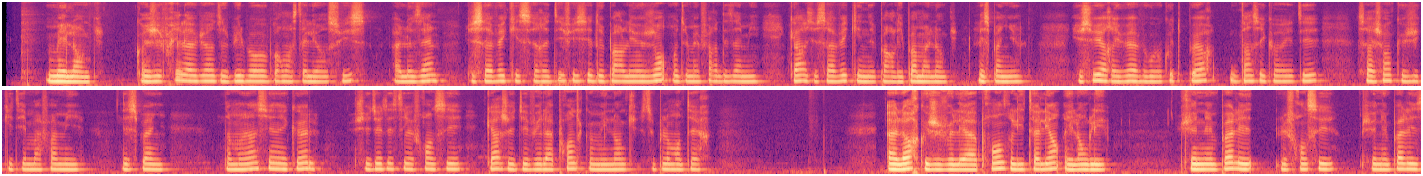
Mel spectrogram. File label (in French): langues fr; mes langues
